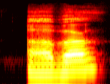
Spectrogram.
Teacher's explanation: نہ حمزہ کو نہ زبر کو لمبا کرنا ہے، اور نہ زیر کو لمبا کرنا ہے، اور نہ پیش کو لمبا کرنا ہے، حرکات کو لمبا نہیں کرنا ہے۔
